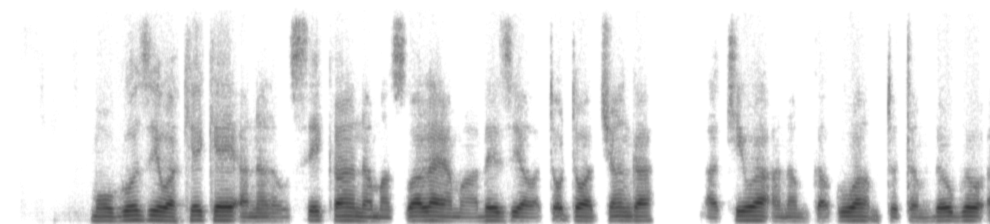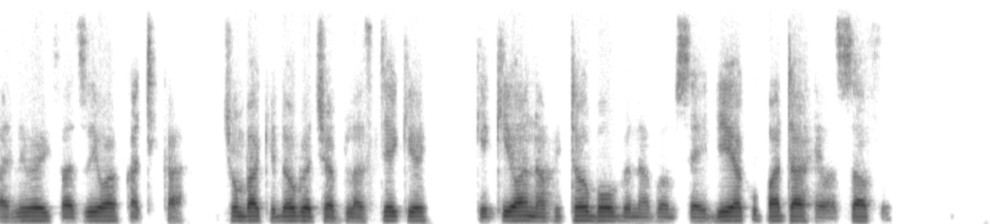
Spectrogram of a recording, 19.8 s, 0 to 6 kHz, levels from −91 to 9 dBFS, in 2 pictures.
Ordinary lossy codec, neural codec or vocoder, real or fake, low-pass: Opus, 24 kbps; codec, 16 kHz, 0.5 kbps, X-Codec, WavLM features, trained on Multilingual LibriSpeech; fake; 5.4 kHz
